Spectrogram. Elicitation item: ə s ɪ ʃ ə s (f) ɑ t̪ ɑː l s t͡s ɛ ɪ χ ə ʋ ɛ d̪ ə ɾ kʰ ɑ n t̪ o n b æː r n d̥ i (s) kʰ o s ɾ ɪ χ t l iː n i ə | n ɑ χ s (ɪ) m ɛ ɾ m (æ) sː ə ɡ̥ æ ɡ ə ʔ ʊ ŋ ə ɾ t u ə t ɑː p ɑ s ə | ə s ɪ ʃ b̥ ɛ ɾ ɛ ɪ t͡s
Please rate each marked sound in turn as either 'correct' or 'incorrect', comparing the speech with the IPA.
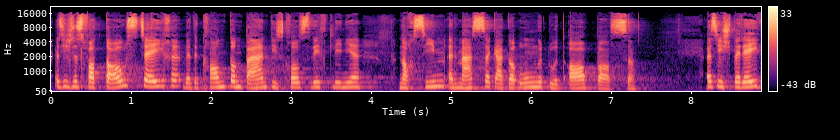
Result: correct, correct, incorrect: i, correct

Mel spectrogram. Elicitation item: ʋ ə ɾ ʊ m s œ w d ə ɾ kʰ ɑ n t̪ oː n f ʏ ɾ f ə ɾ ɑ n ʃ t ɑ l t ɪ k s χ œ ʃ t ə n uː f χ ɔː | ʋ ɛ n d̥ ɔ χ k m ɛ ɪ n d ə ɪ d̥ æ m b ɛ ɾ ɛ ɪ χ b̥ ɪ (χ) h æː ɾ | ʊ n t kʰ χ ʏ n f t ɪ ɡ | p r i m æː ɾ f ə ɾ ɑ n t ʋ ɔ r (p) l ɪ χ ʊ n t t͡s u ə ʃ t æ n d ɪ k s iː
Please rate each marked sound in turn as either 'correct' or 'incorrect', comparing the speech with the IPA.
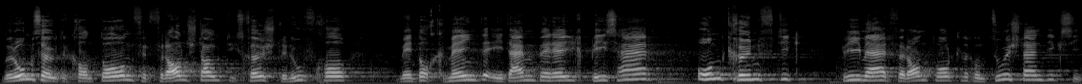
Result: incorrect: s, incorrect: t

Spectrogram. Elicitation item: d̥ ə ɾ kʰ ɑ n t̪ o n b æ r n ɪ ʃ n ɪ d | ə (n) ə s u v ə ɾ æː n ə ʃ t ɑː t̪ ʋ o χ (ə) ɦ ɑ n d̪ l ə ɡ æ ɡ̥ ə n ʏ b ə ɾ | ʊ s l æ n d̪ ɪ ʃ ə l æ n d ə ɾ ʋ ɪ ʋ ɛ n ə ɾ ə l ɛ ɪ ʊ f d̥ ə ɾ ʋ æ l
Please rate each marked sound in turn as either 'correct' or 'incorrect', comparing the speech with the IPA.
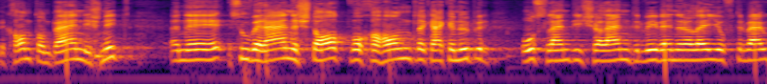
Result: correct, incorrect: ɑ

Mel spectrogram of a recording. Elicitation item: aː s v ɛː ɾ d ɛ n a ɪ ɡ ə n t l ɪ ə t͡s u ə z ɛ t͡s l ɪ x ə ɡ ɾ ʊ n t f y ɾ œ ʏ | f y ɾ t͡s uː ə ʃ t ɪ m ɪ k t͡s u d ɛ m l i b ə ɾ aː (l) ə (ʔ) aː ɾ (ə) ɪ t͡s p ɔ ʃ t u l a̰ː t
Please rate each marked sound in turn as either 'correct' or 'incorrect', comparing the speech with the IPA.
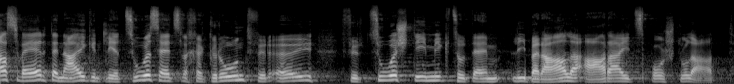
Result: correct, correct, incorrect: a

